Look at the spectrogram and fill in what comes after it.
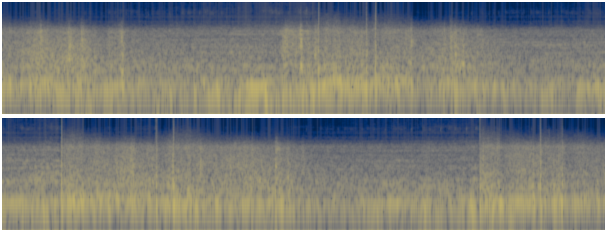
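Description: Fireworks display: aerial shells bursting overhead, with sharp bangs every second or few over a continuous rumble of bursts, several in quick succession near the end.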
